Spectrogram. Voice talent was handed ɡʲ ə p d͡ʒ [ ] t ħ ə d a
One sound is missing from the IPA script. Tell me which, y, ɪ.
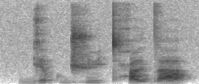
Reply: y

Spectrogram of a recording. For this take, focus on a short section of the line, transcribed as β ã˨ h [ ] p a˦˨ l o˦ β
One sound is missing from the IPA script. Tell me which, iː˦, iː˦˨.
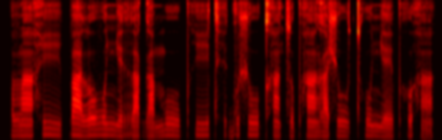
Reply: iː˦˨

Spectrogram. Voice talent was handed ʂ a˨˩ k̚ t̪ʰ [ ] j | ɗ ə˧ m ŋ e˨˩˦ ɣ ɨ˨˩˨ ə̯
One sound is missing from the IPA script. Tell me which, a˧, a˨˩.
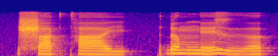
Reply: a˨˩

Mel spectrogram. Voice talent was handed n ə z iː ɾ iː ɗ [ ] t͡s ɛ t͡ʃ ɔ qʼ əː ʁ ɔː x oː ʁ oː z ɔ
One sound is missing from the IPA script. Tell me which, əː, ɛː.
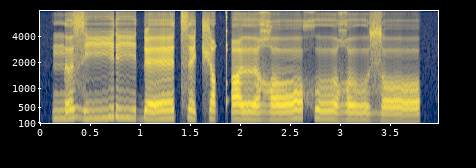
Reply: ɛː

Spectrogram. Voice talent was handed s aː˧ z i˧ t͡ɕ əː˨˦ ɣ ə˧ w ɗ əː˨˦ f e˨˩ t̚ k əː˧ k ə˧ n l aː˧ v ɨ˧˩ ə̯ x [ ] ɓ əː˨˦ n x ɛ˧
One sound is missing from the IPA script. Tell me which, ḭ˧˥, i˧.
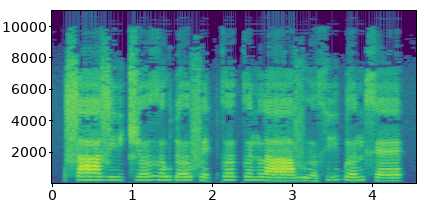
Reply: ḭ˧˥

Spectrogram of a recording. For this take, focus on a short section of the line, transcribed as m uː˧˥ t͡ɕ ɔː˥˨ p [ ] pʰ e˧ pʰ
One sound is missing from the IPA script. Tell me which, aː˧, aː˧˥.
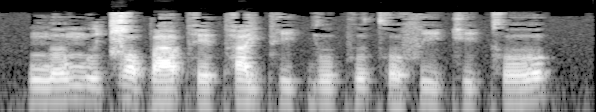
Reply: aː˧˥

